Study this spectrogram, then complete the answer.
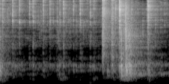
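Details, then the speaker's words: A rear derailleur deliberately put out of adjustment gives even freehub ticking while pedalling, then harsh clatter as the chain struggles between cogs. It shifts reluctantly and sometimes double-shifts. "basically as you pedal the bike you hear some noise when you're in a cog when you go to hit the shift you can hear it doesn't really want to shift"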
